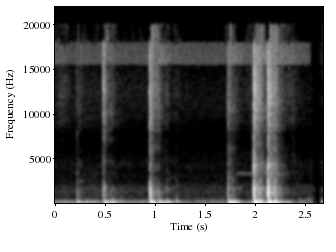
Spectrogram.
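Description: A few sharp, close keyboard clicks spaced out in irregular bursts, the last pair coming in quick succession like a typed key followed by Enter, with no talking.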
